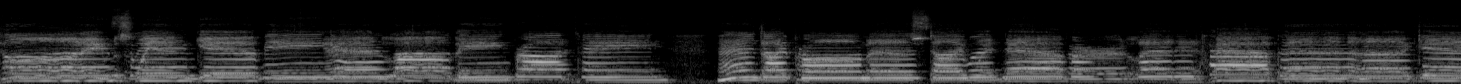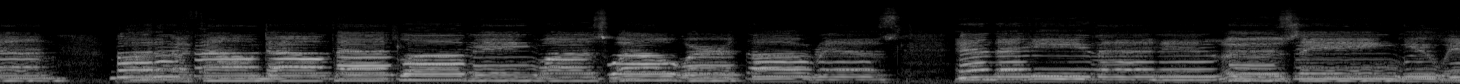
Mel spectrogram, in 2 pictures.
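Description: An older man and woman singing a slow love song together, unaccompanied, with long held notes. The phrases are separated by brief pauses about every eight seconds.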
